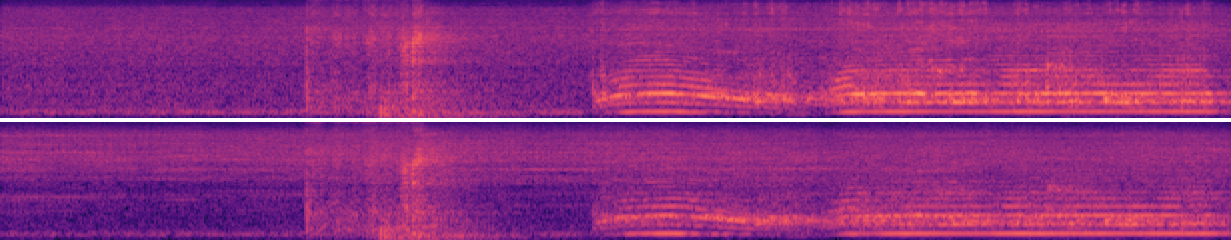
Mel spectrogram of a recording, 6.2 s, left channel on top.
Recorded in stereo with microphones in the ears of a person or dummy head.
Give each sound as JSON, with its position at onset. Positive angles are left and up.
{"t": 1.5, "sound": "writing", "side_deg": 0, "distance_m": 1.5}
{"t": 3.0, "sound": "a blender", "side_deg": 55, "distance_m": 0.8}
